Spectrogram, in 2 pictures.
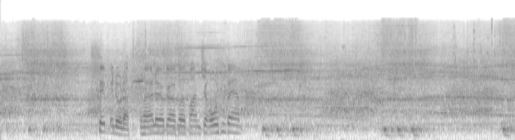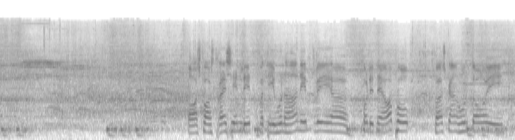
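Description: A large crowd roars and chants in an echoing arena.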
